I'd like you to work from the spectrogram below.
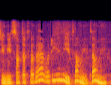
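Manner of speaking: street dealer hustle. Acted. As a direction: keep nagging them to buy.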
